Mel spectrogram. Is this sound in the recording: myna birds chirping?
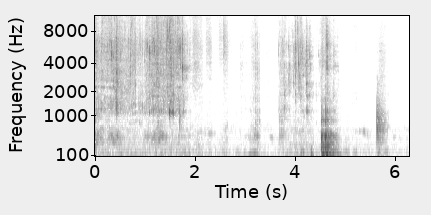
no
